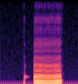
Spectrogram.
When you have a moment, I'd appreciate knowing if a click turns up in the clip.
no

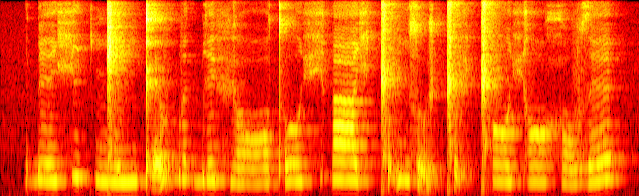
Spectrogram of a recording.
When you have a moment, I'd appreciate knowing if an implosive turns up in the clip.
yes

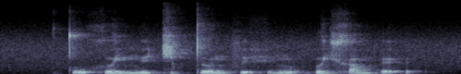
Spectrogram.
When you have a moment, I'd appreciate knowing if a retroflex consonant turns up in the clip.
no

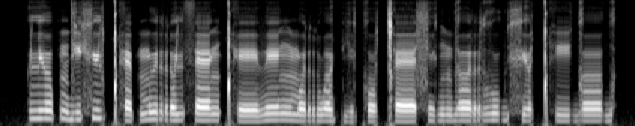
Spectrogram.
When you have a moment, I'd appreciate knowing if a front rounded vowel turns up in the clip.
no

